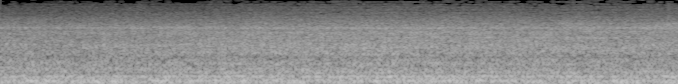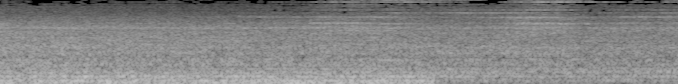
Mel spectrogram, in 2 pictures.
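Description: Rhaetian Railway Bernina line train rolling along the track, heard from inside a passenger car as a steady rumble and rolling noise. The low rumble drops away abruptly about five and a half seconds in, and a faint high wheel squeal comes in near the end.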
